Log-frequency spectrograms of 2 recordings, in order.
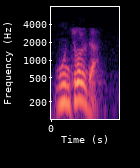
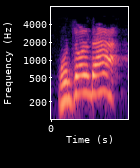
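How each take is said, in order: First: Said in the usual way. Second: Louder, higher challenge to the crowd; demanding an honest answer; pressing repeat. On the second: Real, not acted. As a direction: push the question out at them. Repeated question pressed to congregation.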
